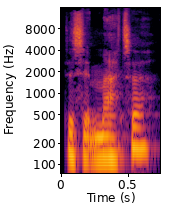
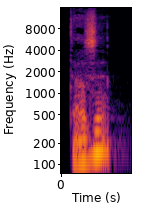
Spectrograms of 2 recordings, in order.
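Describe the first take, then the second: First: Said in the usual way. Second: Soft questioning murmur to yourself; asking oneself quietly. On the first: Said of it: "Is she even in there?". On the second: Acted. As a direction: turn the question inward, quietly. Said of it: "I ask myself".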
